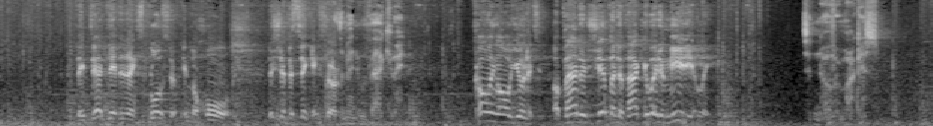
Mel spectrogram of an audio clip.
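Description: A man speaks tensely, up close.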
